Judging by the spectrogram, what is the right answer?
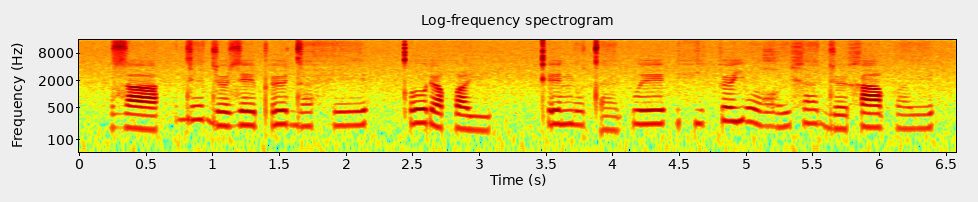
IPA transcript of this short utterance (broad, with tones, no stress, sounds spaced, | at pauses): z a˨ | d e̤˦ d ø˨ z e˧ pʼ ø˦ d æ̤˦ h e̤˦ | kʼ o˦ ɾ ø˨ qʷ i˨ | kʼ e˧ n o̤˧ tʼ æ̤˨ kʷ e˦ | fʲ e̤˦ k ø˦ j o̤˦˨ ʁʷ i̤˨˦ x æ̤˦ d ø˨ x a˧ qʷ e̤˦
